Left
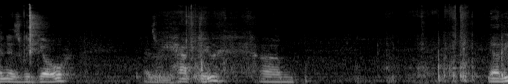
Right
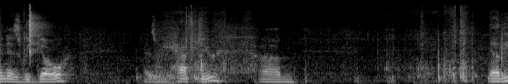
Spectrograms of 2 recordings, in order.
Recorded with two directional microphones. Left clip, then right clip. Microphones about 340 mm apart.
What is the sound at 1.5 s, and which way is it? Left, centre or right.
Speech, right.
